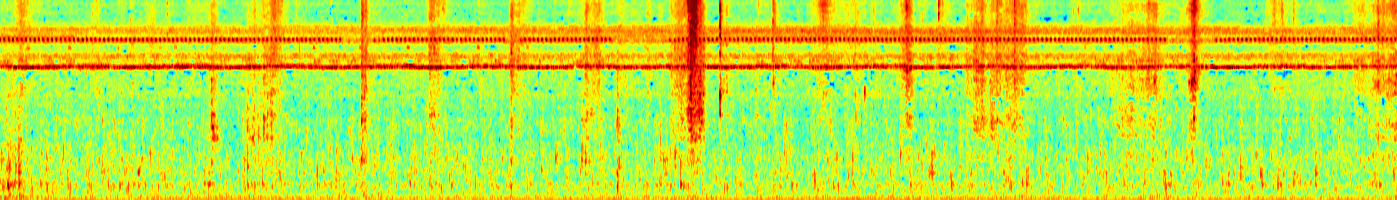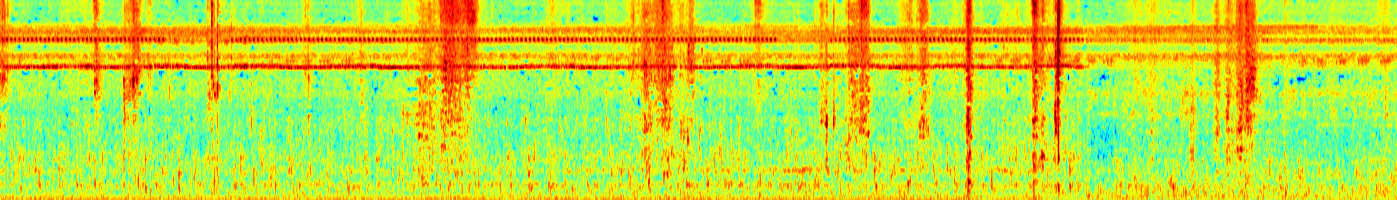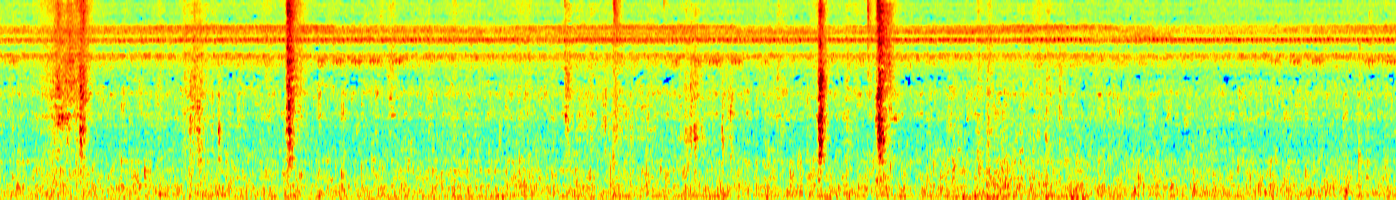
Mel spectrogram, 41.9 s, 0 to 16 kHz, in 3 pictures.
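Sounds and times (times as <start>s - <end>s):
insects calling in high tones: 0.0s - 29.0s.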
